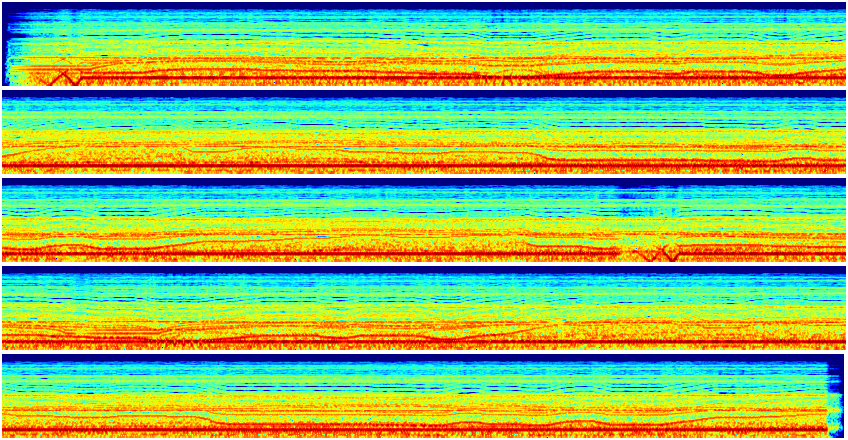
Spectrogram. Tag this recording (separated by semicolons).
interference; radio; idle; FX; static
